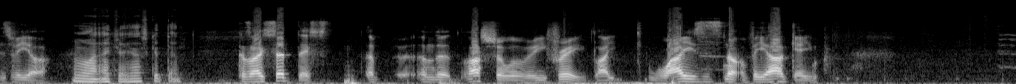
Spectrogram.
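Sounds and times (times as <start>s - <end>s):
speech: 0.0s - 8.4s
cat meowing with strained rising cries: 6.9s - 7.5s, 10.0s - 10.1s.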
